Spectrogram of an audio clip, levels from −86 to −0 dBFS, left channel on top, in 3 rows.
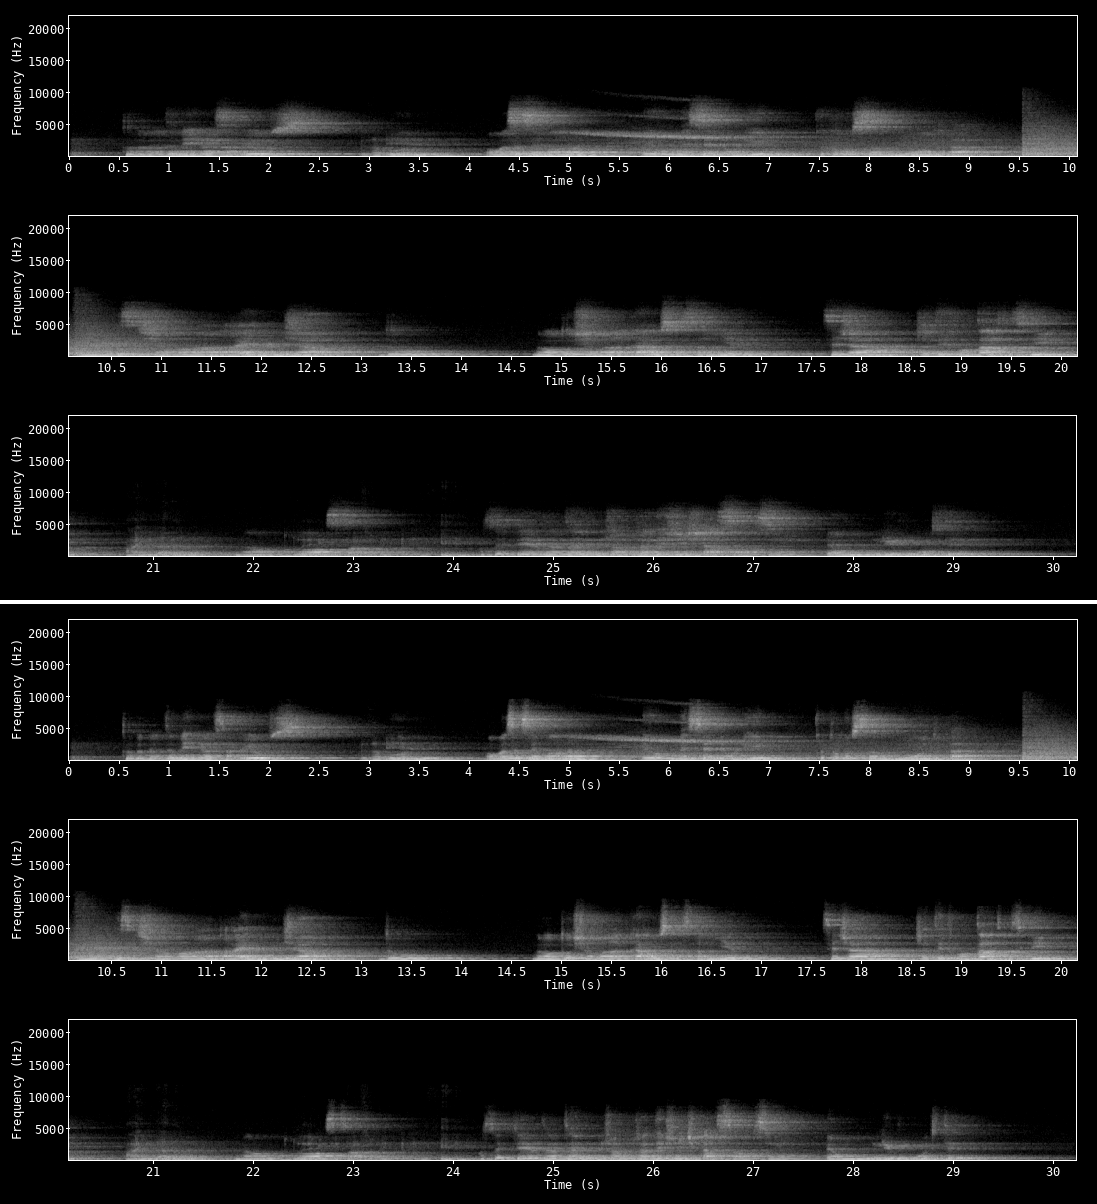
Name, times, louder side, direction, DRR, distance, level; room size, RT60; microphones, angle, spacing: voice 1, 0.5-2.3 3.2-3.6 4.2-5.2 5.7-7.1 7.5-9.0 10.1-12.7 13.2-13.7 14.7-16.9 17.6-19.9 21.8-22.7 24.4-27.4 27.7-29.1, right 1 dB, 40° right, -4 dB, 0.9 m, -27 dB
voice 2, 2.9-3.4 20.7-21.5 22.4-24.1, right 1 dB, 5° right, -7 dB, 1.6 m, -35 dB
sound 1, 4.8-10.9, equal, 20° left, 2.3 m, -40 dB
9.4 x 9.3 x 3.7 m, 2.6 s
head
